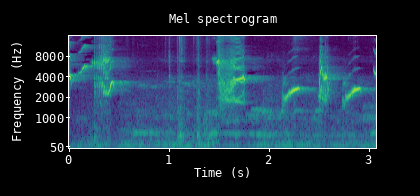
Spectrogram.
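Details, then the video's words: Oriental magpie-robin in 'tarung ngeplong' fighting song, a lure to rouse rival magpie-robins: a few loud scratchy bursts separated by short gaps, followed by quick upslurred whistled notes. "Suara burung Kacer TARUNG NGEPLONG sangat efektif untuk pancingan Kacer agar emosi"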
